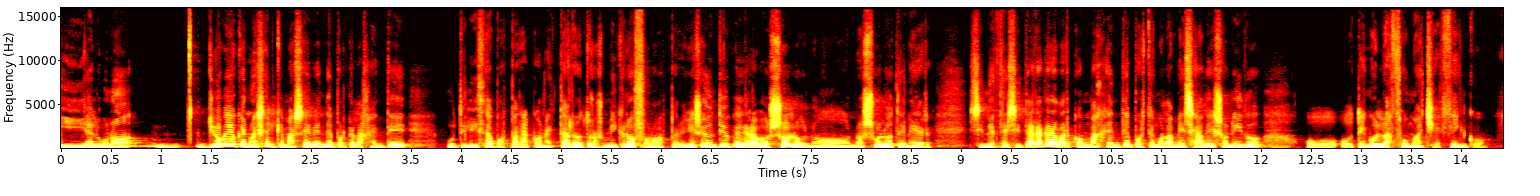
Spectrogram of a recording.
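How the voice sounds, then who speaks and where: A man at a high pitch and moderate pace, with ordinary pitch variation and a quiet background. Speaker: tech vlogger. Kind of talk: casual vlog chat. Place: home room. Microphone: handheld.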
